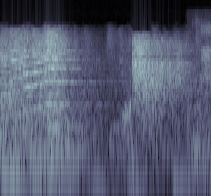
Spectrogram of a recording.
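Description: Western film theme music with a whip crack about a second and a half in.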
